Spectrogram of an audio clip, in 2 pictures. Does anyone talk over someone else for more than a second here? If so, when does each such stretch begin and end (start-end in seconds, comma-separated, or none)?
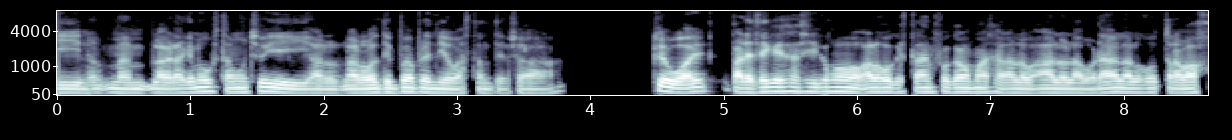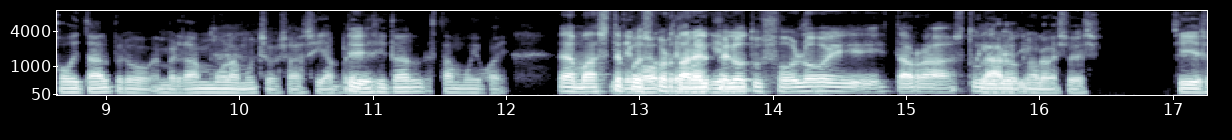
12.8-14.4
